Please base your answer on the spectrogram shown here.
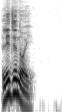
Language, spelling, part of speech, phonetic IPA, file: Russian, ледяной, adjective, [lʲɪdʲɪˈnoj], Ru-ледяной.ogg
- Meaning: 1. ice 2. icy (of a glance, a voice, etc.)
